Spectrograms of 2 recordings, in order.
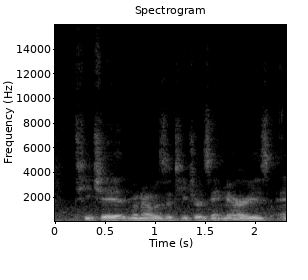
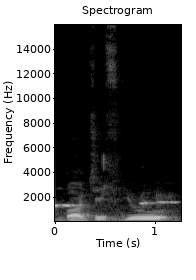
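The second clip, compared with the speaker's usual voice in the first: slow, careful attempt at a Hindi accent; demonstrated Indian English accent, drawn out; 3 semitones higher, 3 dB louder, slower than usual. Shown as a demonstration. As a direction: speak English like a Hindi speaker, very measured. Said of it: "you might sound kind of Hindi".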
